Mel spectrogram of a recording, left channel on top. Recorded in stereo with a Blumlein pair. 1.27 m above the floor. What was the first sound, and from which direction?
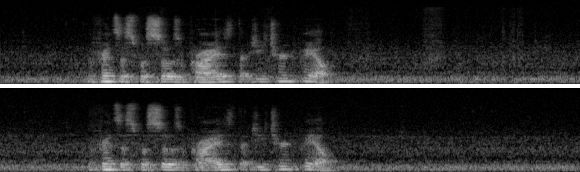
A man speaking, 60° left.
